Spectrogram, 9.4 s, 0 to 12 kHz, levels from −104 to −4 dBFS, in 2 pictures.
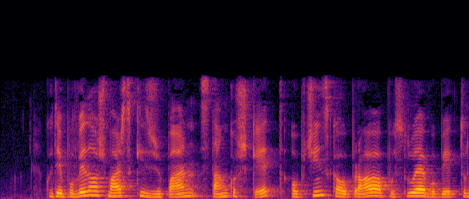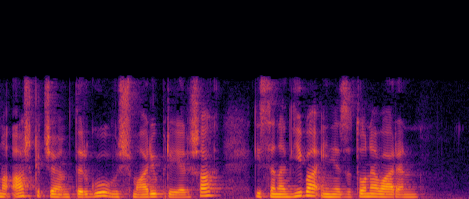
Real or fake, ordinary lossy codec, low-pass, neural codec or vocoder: real; MP3, 64 kbps; 7.2 kHz; none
